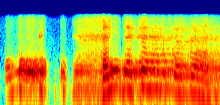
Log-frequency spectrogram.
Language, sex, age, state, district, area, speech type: Hindi, male, 30-45, Uttar Pradesh, Sitapur, rural, conversation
